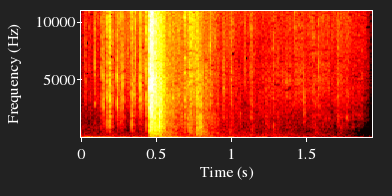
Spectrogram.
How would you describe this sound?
Snapping, Wooden Fence, D
Raw audio of snapping a wooden fence panel. I needed to get rid of an old fence, so might as well get some use out of it.
An example of how you might credit is by putting this in the description/credits:
And for similar sounds, do please check out the full library I created or my SFX store.
The sound was recorded using a "H1 Zoom V2 recorder" on 21st July 2016.
break, crack, cracking, fence, fences, snap, snapping, wood, wooden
